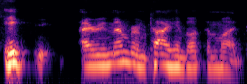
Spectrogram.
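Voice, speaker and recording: Brief: male call participant, husky voice, halting and unsure delivery. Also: medium pitch, lo-fi sound. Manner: hesitant, halting speech. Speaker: webinar participant. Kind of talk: casual recollection. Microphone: video call.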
